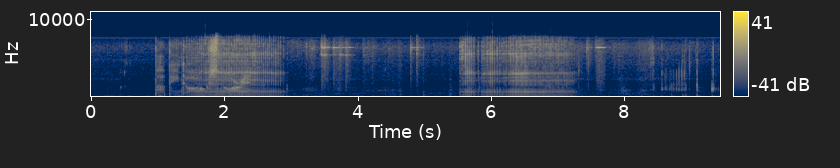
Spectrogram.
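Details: Cavalier King Charles spaniel napping: two long, rough, rattling snoring breaths about four seconds apart with quiet room noise between; snoring.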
